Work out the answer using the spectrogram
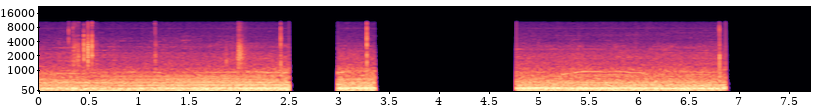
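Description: In-cabin engine and road noise of an Abarth 500C's 1.4-litre turbocharged four-cylinder driving steadily, with a few light clicks. The sound cuts out abruptly to dead silence three times, the last near the end: dropouts in the recording's audio.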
